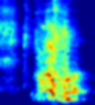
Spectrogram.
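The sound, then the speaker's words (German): A single loud sneeze: a short breathy intake followed by a sharp, forceful burst that tails off quickly, with no talking over it. “Gesundheit”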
